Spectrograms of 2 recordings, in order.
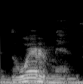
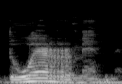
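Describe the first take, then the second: First: Said in the usual way. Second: Duermen louder, leaning on the duer syllable; stressed duermen. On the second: Shown as a demonstration. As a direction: hit duer in duermen with extra weight. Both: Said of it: "It gets the stress".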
